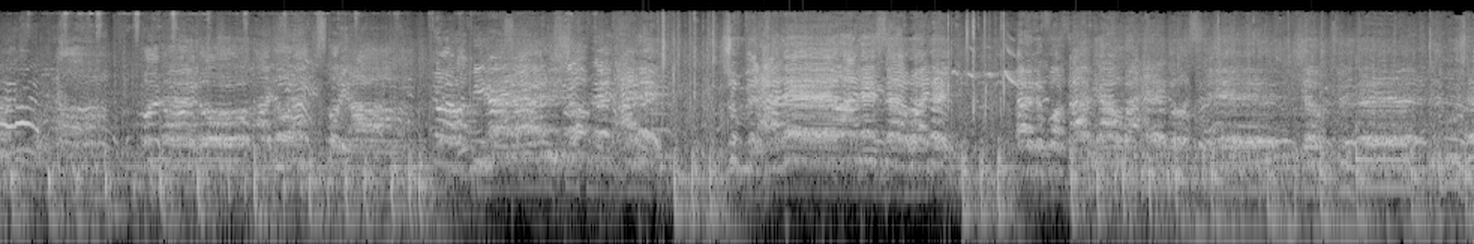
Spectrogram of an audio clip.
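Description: A large crowd of young men chants and sings loudly outdoors.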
